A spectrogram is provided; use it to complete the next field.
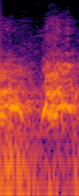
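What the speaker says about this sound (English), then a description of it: "He did not like the dogs barking" A sled dog on a Colorado dogsledding team gives two quick, close barks, short and sharp, with no talking.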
